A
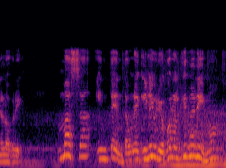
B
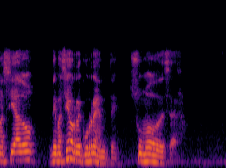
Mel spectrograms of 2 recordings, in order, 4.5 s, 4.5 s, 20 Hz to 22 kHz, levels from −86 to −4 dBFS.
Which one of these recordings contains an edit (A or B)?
B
